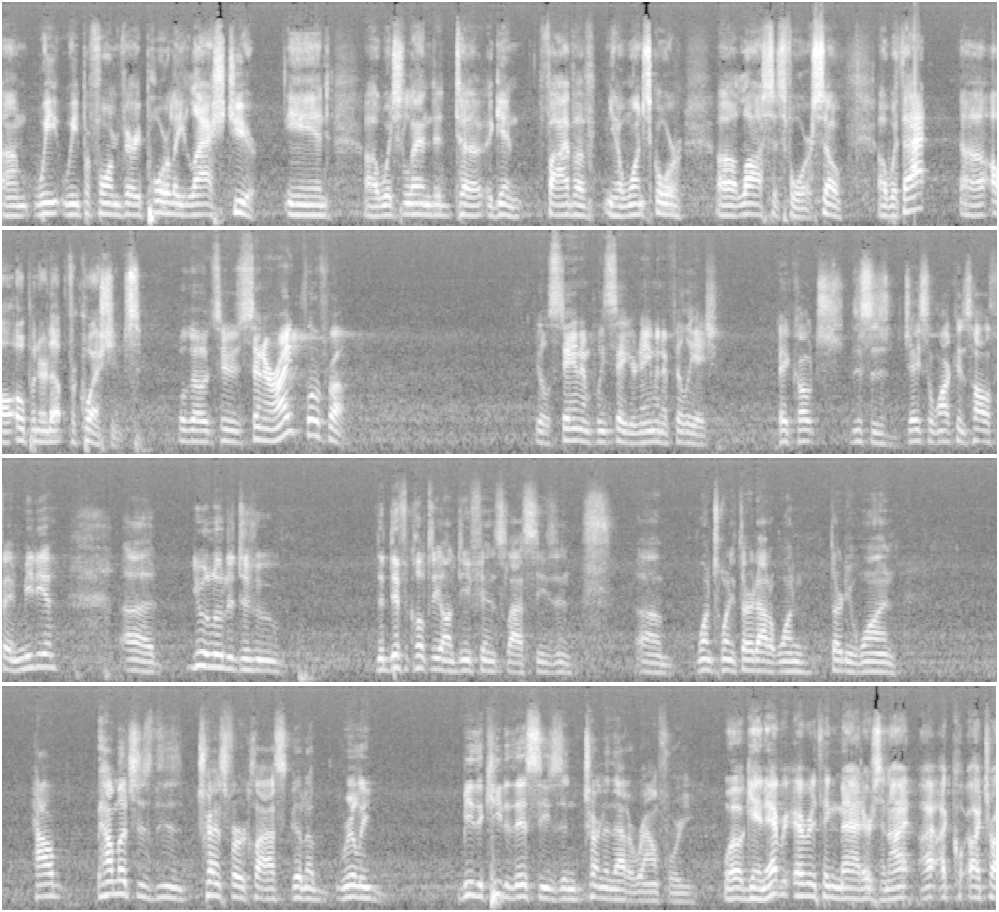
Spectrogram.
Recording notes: press conference at Big 12 Football Media Days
